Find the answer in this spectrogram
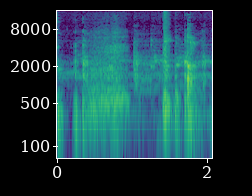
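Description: A glass wine aerator being handled and seated in its decanter stand: a short scrape, then light clicks of glass and plastic parts meeting.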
